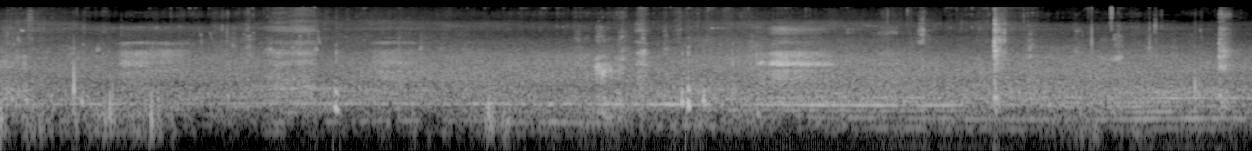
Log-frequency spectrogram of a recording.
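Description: Yorkshire terriers playing and running on grass, with a few short dog sounds scattered through. There is a single sharp click about ten seconds in.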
